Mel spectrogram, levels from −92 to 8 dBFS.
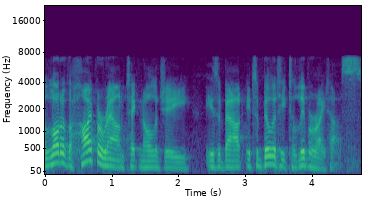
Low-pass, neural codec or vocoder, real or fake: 7.2 kHz; vocoder, 22.05 kHz, 80 mel bands, WaveNeXt; fake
